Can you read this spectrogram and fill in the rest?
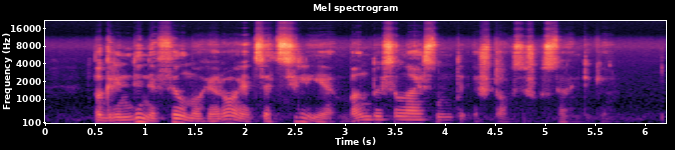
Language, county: Lithuanian, Kaunas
